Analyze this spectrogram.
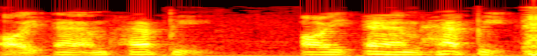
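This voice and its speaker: Using a robotic, put-on character voice, a man speaks at a fairly slow pace and a medium pitch. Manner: monotone, mechanical.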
